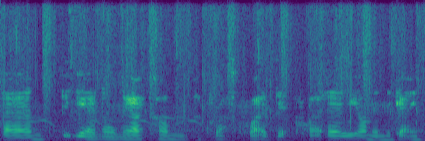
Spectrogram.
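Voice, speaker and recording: A man's voice: fairly low pitch, steady tone, fairly quick, vocal fry, noisy background. A young man commentating his game in a casual, hesitant way, a bit stuffy from hay fever. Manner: hesitant, many ums and restarts. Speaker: gamer commentating his own play. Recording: loud game music behind.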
